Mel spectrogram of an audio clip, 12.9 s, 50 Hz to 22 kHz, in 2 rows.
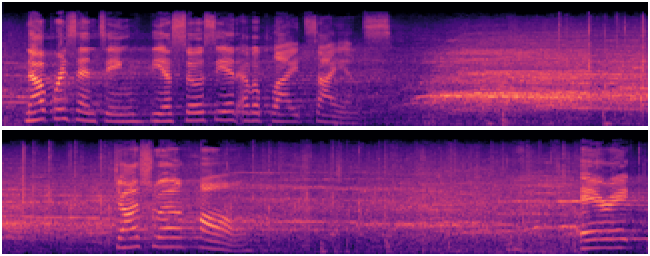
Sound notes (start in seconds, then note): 3.5 applause; 8.5 cheers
